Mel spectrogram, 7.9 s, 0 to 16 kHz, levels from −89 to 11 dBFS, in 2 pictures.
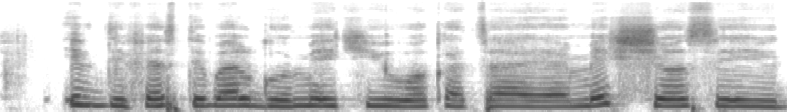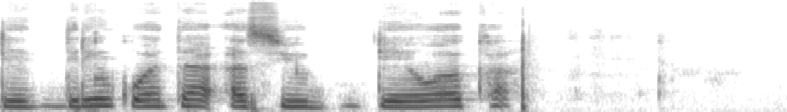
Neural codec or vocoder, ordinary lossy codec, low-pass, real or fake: vocoder, 44.1 kHz, 128 mel bands, Pupu-Vocoder; none; 14.4 kHz; fake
